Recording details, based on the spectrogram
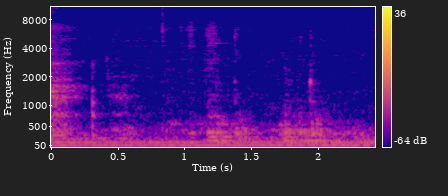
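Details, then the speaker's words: Propane fireplace whose pilot keeps going out, after the logs were reset and two plugged burner holes found; turned to on, soft ticks and clicks over a low steady hum as the gas valve clicks on normally; not yet confirmed fixed. "I'll turn it up. 1, 2, 3. You'll hear it kicking on for a second. There we go."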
